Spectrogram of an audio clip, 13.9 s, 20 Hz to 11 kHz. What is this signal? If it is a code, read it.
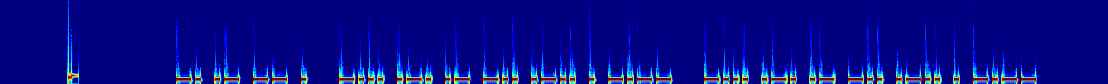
Morse code, heard as a keyed tone, about 21 wpm, 700 Hz. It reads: NAME BRADLEY BRADLEY
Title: Practice QSO - Exchange 1 - Beginning - 20wpm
